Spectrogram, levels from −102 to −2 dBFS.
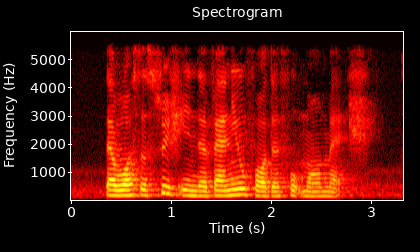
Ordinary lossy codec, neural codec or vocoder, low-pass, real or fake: none; codec, 16 kHz, 8 kbps, FunCodec, trained on Chinese and English, 25 frames a second; 5.4 kHz; fake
